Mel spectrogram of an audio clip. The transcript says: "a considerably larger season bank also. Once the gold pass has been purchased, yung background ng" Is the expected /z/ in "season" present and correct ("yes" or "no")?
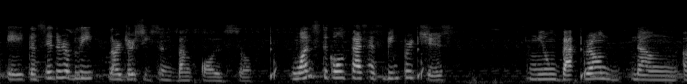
no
